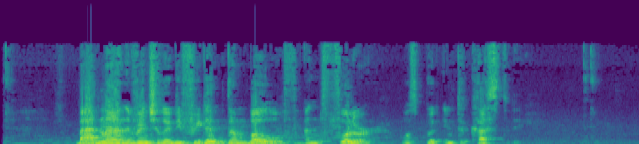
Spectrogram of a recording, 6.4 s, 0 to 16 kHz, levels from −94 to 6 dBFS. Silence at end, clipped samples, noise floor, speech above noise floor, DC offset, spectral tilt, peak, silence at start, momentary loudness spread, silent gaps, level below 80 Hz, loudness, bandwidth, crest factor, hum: 1.4 s; under 0.1%; -51 dBFS; 40 dB; under 0.1%; -5.5 dB/octave; 0 dBFS; 0.75 s; 15 LU; none; -42 dBFS; -12 LUFS; 11.5 kHz; 14 dB; none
